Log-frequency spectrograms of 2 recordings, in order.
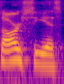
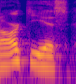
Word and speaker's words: Arceus: Arceus and yes Matthew it is pronounced Arceus not Arceus it's all good we'll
